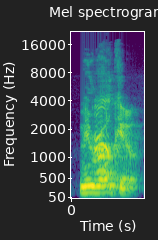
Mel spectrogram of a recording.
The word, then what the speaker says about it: Miroku: Mikuro or Miroku? – Miroku. – Miroku, okay. Miroku and Sango.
